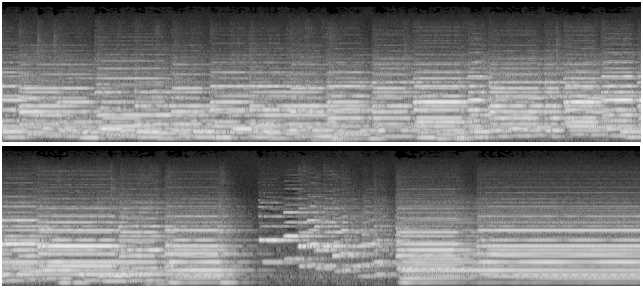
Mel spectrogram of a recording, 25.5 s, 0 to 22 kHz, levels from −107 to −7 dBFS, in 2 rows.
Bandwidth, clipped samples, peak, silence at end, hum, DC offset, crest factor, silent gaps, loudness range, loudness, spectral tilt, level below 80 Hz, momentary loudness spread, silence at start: 13 kHz; under 0.1%; -8 dBFS; 0 s; none; under 0.1%; 14 dB; none; 5 LU; -21 LUFS; -6 dB/octave; -64 dBFS; 7 LU; 0 s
